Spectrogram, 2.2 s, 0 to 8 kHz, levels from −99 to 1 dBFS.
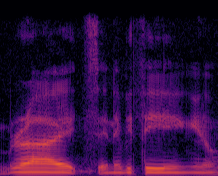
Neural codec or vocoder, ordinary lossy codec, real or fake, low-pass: none; none; real; 7.2 kHz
